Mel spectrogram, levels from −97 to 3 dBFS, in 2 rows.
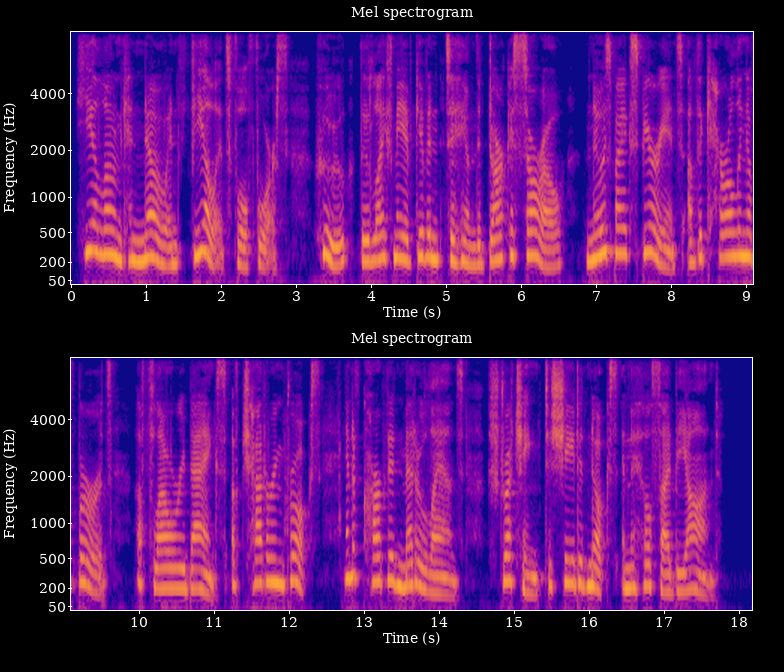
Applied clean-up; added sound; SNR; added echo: none; none; none; none.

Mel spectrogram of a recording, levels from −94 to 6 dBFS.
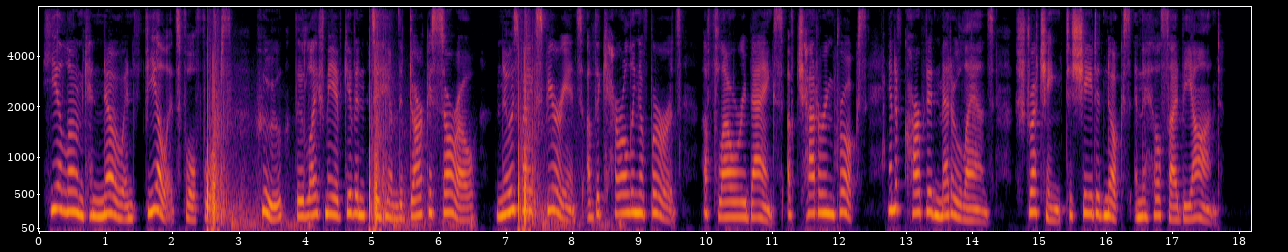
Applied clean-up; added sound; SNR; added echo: none; Fireworks; 4 dB; none.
